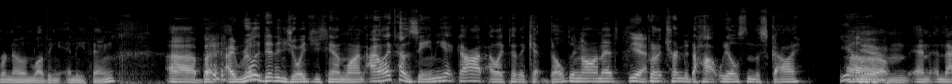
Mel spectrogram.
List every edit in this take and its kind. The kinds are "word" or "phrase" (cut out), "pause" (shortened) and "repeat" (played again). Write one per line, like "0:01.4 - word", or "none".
0:02.2 - word
0:06.5 - word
